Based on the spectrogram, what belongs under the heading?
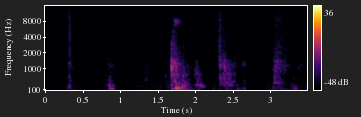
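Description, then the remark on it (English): A door is opened to let a German Shepherd puppy in from outside, with a series of clunks, rattles and knocks from the handle and frame spread over a few seconds, and no one speaking. “Let me open this door.”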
